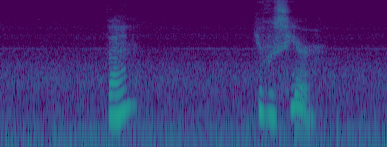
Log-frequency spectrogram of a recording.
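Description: A young woman speaks softly and briefly.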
